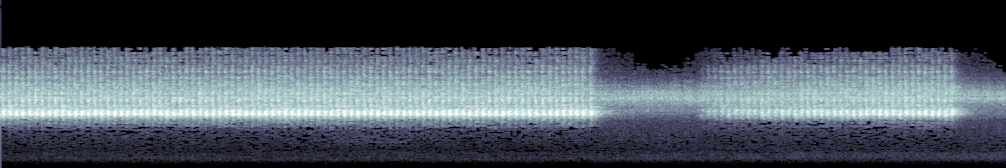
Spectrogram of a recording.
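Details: Grasshopper sound without music: an intense, high-pitched pulsing trill stops abruptly, fades back in after a short quiet gap, then cuts out again.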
